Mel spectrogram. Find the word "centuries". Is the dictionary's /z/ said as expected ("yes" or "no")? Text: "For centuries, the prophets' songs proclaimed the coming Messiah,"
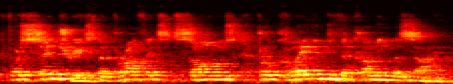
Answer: yes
